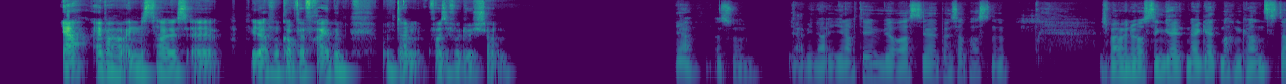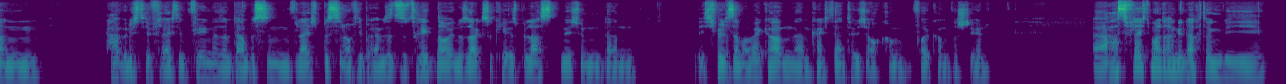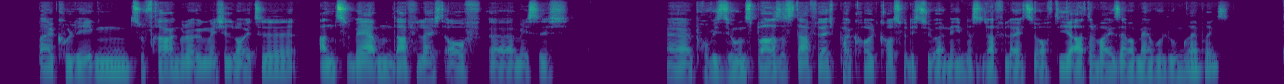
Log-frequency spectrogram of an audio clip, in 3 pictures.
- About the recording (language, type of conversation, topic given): German, advice, Wie kann ich Motivation und Erholung nutzen, um ein Trainingsplateau zu überwinden?
- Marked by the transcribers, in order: other background noise; in English: "Cold Calls"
